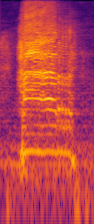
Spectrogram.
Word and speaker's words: Harpócrates: Los místicos de los misterios de Eleusis pronunciaban aquel nombre en la siguiente forma: Harpócrates.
